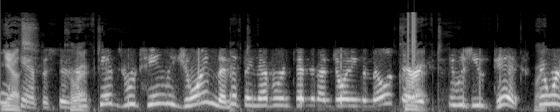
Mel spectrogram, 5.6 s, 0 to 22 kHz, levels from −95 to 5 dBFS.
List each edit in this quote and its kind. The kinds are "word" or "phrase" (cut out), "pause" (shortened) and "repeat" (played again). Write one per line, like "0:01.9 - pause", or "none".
0:02.3 - word
0:04.7 - phrase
